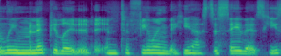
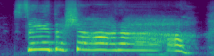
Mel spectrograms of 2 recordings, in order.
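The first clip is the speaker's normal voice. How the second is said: very high-pitched yelling; 12 semitones higher, 5 dB louder than usual. Acting out a sheikh in the story yelling at a dying boy: yelling in someone's face. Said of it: "he's yelling in his face".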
